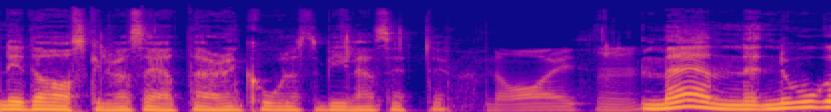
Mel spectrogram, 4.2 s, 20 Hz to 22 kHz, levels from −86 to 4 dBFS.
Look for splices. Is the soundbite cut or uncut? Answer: uncut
